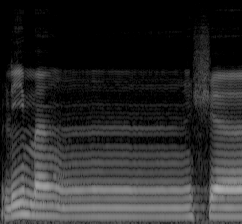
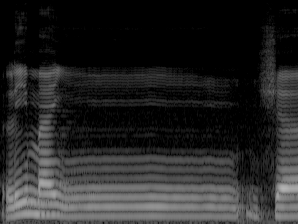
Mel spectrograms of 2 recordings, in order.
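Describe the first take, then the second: No difference in how they are said.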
